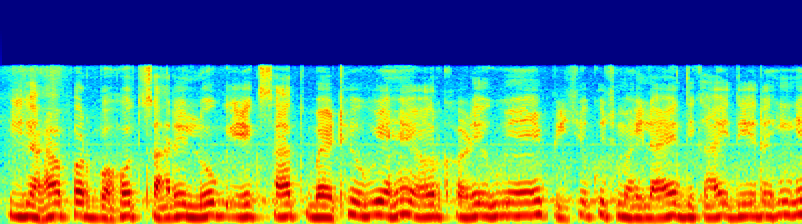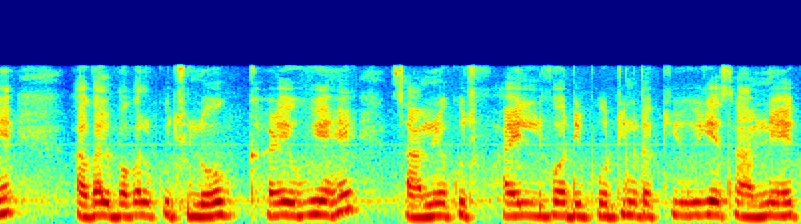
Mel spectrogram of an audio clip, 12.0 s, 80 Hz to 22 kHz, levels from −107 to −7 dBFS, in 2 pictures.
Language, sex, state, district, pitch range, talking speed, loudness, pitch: Hindi, male, Andhra Pradesh, Srikakulam, 175-195 Hz, 190 wpm, -16 LUFS, 185 Hz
